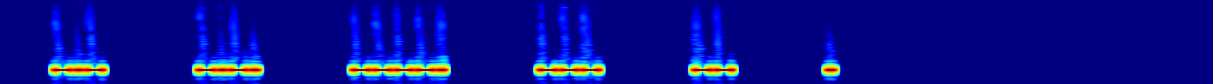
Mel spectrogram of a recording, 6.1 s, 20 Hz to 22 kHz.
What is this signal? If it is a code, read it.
Morse code, heard as a keyed tone, about 43 wpm, spaced as for 15 wpm, 700 Hz. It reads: KC9OME
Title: USA Call Signs - 6 Characters - 6x Character Spacing - 45wpm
